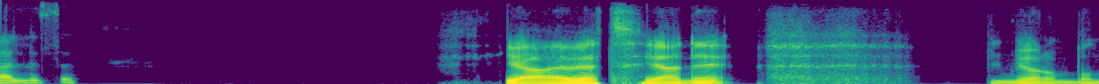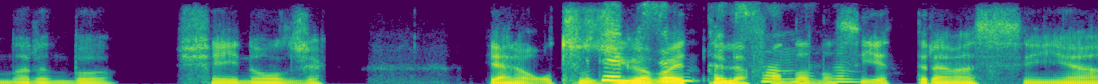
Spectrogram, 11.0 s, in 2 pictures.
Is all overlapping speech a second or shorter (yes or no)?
no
